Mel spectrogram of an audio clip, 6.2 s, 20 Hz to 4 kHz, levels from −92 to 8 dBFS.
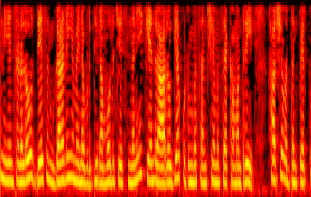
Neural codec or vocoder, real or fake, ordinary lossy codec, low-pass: vocoder, 22.05 kHz, 80 mel bands, Vocos; fake; none; 3.6 kHz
